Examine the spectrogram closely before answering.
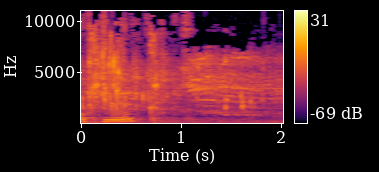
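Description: Milk pours from a jug into a bowl.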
